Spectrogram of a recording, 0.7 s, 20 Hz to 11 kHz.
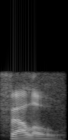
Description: added pronounciation and merriam webster audio
334_fallow.ogg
